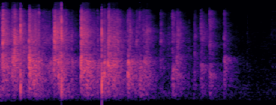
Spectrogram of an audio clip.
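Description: An audience at a hotel gathering claps for its leaders, starting as a burst of close, sharp hand claps that thins out and fades away over about three seconds.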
